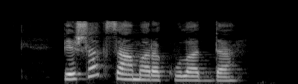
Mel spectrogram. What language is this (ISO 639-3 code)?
chm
